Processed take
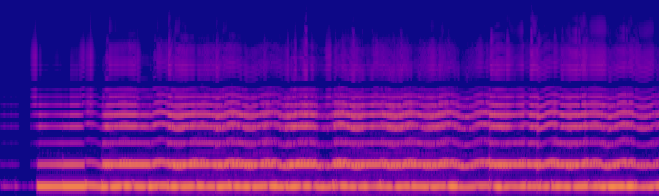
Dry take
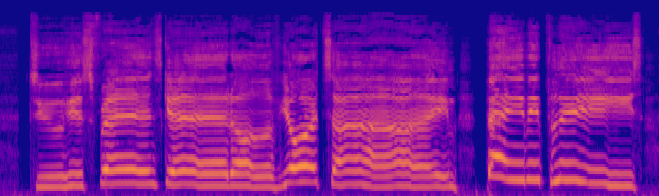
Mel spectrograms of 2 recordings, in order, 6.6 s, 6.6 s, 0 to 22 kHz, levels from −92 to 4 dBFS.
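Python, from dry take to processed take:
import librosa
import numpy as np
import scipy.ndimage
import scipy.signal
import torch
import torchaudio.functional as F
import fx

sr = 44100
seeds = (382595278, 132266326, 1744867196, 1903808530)

y = fx.bass_treble(x, sr, bass_db=14, treble_db=-4, at=(0.62, 1.07))
y = fx.spec_gate(y, sr, threshold_db=-20, keep='strong')
y = fx.vocoder(y, sr, bands=4, carrier='square', carrier_hz=222.0)
y = 10.0 ** (-31.5 / 20.0) * np.tanh(y / 10.0 ** (-31.5 / 20.0))
y = fx.peak_eq(y, sr, hz=230.0, db=7.0, octaves=1.4)
y = fx.fixed_phaser(y, sr, hz=770.0, stages=8)
y = fx.echo_warbled(y, sr, ms=475, feedback_pct=53, rate_hz=2.8, cents=92, wet_db=-4)
y = y * 10.0 ** (2.0 / 20.0)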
